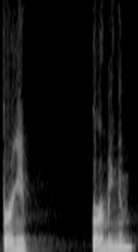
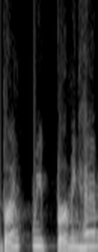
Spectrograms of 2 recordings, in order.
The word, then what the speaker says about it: Birmingham: Also this past weekend from the Resorts World Arena in Birmingham. Is it Birmingham or Birmingham?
